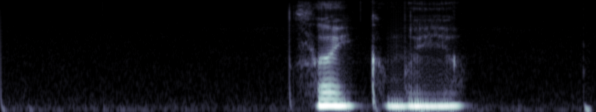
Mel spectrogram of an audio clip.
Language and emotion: Russian, sad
